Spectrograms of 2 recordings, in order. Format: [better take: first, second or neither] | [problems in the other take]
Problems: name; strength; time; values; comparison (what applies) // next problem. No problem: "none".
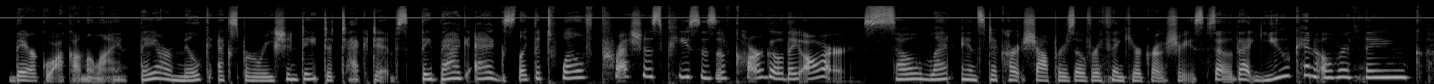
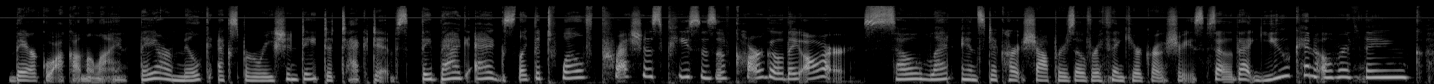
second | high-pitched whine; loud; throughout; 9 kHz, 9 dB below the speech; faint in the second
